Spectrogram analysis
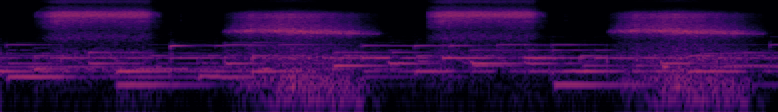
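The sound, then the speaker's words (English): Slow, big deep breaths taken to ease anxiety: two full cycles of long, airy hissing inhales and exhales, loud and rhythmic over soft background music. “To make these feelings disappear, I would take a few big deep breaths like this.”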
